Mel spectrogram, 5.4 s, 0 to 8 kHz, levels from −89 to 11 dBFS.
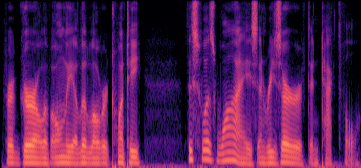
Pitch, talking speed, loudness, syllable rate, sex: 100 Hz, 175 wpm, -20 LUFS, 5.0 syllables/s, male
